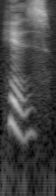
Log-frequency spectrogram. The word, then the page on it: his: American English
